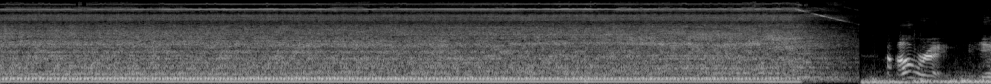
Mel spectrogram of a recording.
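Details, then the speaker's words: 2012 VW Beetle after an engine swap, done because of a slack timing chain and metal in the oil: an even, smooth petrol idle with no knocks or misses. It starts easily and runs fine. "Everything seems to be running just fine. It's nice and smooth. Starts really easy."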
